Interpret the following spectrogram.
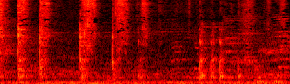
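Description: Wooden spatula scraping and stirring dry gram flour (besan) across a pan, in quick, irregular strokes.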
